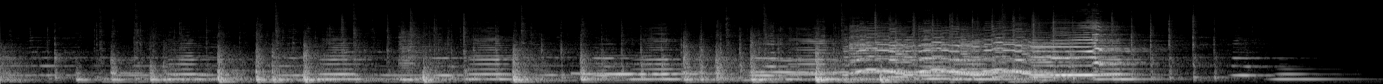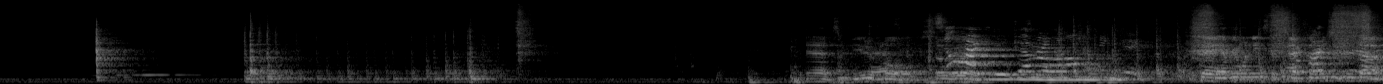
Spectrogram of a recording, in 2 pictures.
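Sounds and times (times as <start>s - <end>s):
improvised music: 0.0s - 13.7s.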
